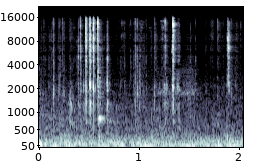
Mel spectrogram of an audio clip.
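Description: Ratchet wrench turning the threaded screw of a BAL X-Chock scissor wheel stabilizer, a few sharp metallic clicks, the loudest about half a second in. The chock is being tightened so that it grips and locks the two tandem trailer tires.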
